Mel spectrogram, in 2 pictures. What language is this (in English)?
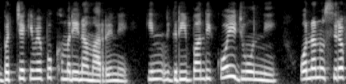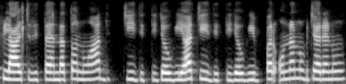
Punjabi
